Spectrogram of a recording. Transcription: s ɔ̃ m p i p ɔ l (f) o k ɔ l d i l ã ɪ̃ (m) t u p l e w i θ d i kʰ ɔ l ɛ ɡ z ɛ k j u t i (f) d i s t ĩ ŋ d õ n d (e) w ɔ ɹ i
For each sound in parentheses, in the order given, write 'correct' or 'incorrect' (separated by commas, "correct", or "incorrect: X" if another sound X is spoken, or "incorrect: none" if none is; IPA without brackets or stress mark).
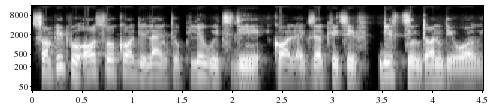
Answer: incorrect: s, incorrect: n, incorrect: v, correct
